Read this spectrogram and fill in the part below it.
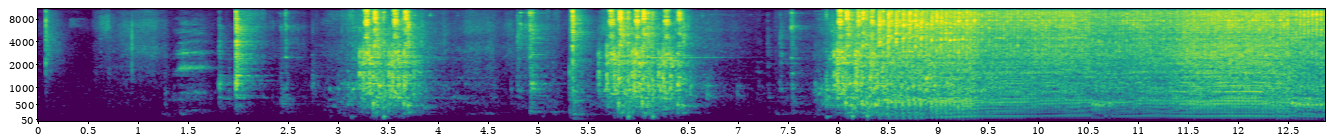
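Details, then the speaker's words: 2002 Coleman Powermate 5500 generator before repair, choke on, fuel valve open: several cranking bursts and brief catches, then a loud, steady run that holds only on choke. Runs only on choke from a clogged carburetor main jet. "well what you can see is it will start and it'll run but it'll only run on choke so we got restricted fuel flow through the carburetor Main Jet and that means we're going to have to take it down"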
